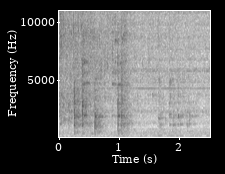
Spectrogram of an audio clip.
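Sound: dishes being washed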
